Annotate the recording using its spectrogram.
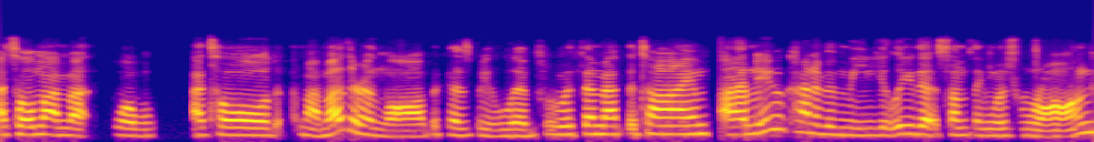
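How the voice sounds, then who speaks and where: A woman with a normal speaking voice and an American accent talks at a moderate pace, her fairly high pitch showing ordinary variation. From US South, small-town Tennessee. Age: 30s. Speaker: podcast guest, fertility patient. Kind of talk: personal testimony.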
